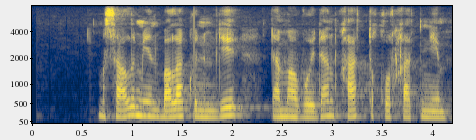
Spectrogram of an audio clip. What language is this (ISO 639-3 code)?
kaz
